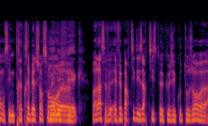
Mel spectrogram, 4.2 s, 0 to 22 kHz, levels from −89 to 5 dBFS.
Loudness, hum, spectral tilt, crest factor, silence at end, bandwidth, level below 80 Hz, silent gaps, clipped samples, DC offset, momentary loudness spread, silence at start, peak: -28 LUFS; none; -5.5 dB/octave; 16 dB; 0 s; 12.5 kHz; -54 dBFS; none; under 0.1%; under 0.1%; 8 LU; 0 s; -12 dBFS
